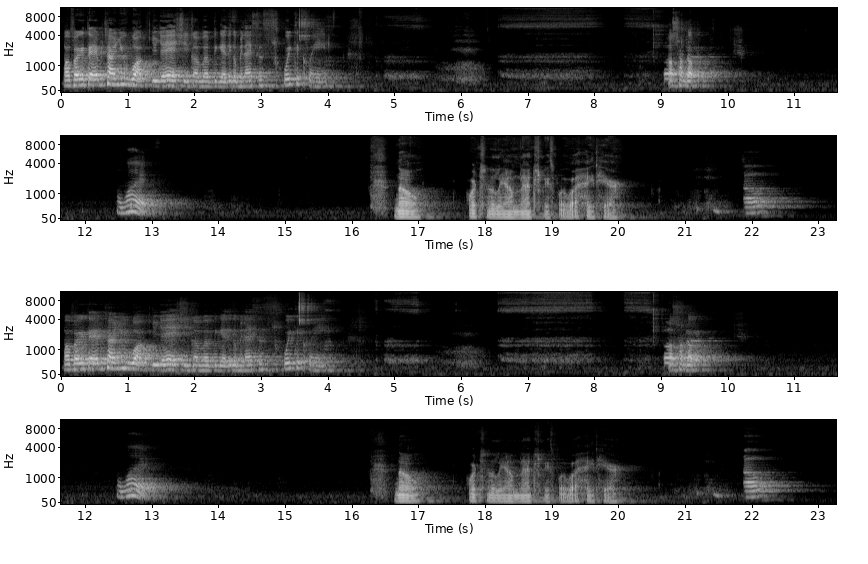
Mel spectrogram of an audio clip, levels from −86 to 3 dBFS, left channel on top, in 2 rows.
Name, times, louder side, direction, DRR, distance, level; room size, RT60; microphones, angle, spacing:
voice 1, 0.0-4.0 9.1-9.5 12.5-12.9 21.4-21.5, left 2 dB, 50° left, 2.4 m, -23 dB
voice 2, 4.9-5.4 6.6-7.8 9.0-9.6 21.9-22.2, right 2 dB, 30° right, 1.7 m, -33 dB
voice 3, 16.3-17.0 17.8-20.0, left 3 dB, 70° left, 0.7 m, -27 dB
22.5 x 22.0 x 7.2 m
head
